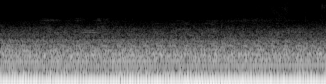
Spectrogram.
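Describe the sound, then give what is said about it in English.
A steady, droning engine rumble from Quattro racing cars on a track in a racing video game, heard even from halfway across the track, continuous, swelling slightly midway as if one draws nearer before easing off again. “I love how you can hear all of the cars, even when they're like halfway across the track.”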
